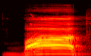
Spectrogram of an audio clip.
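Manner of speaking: बाथ said slowly and loudly as baath, long aa; clear word demo. Shown as a demonstration. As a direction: stretch the aa in बाथ. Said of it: "एक आवाज बता रहा हूं".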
